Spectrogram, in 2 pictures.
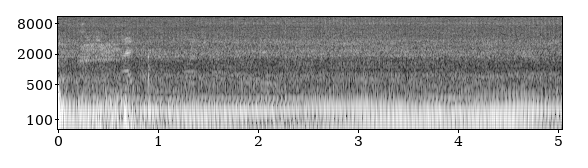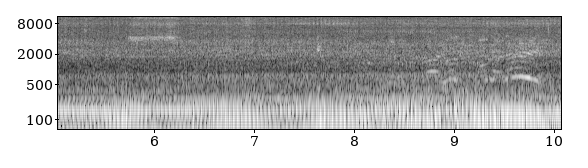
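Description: A steady low hum over faint, even background noise.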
